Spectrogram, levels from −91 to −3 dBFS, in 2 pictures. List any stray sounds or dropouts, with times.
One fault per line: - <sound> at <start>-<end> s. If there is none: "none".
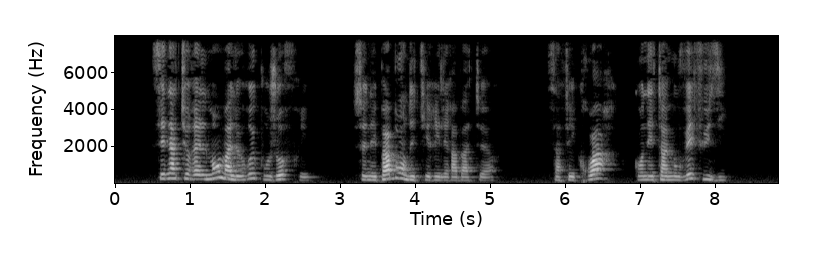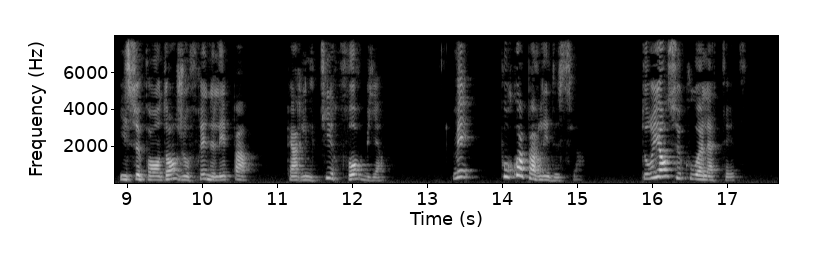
none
